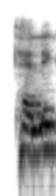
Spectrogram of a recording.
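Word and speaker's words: phthalic: थैलिक acid, pH आपका silent है इसमें, थैलिक एसिड।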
